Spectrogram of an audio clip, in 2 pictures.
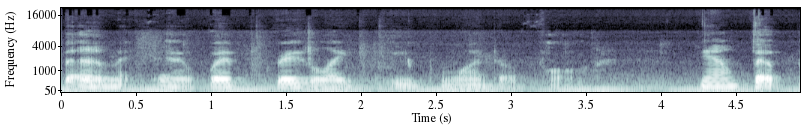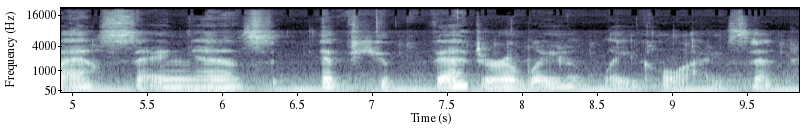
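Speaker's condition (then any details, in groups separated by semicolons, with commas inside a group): MS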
